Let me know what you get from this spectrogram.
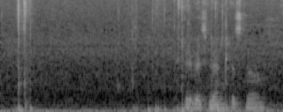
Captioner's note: typing noise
